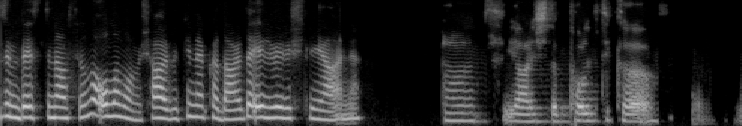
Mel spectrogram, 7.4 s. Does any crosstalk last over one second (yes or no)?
no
